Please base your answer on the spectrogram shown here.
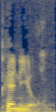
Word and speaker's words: Phanuel: There was also a prophetess, Anna, the daughter of Phanuel, or perhaps better pronounced, Peniel, of the tribe of Asher.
